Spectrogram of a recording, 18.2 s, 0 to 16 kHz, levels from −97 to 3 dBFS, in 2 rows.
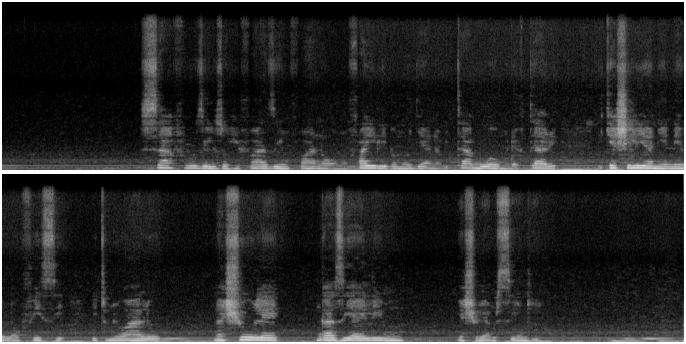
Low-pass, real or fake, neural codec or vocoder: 14.4 kHz; real; none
